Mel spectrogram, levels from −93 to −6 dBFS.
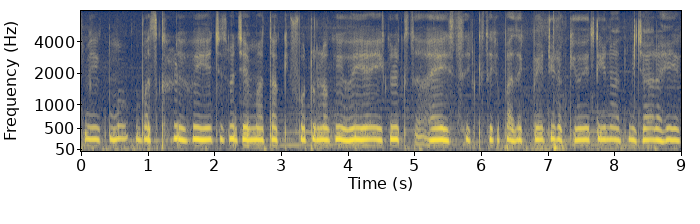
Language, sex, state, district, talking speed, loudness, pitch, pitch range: Hindi, female, Uttar Pradesh, Budaun, 205 wpm, -15 LUFS, 250 Hz, 245-255 Hz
